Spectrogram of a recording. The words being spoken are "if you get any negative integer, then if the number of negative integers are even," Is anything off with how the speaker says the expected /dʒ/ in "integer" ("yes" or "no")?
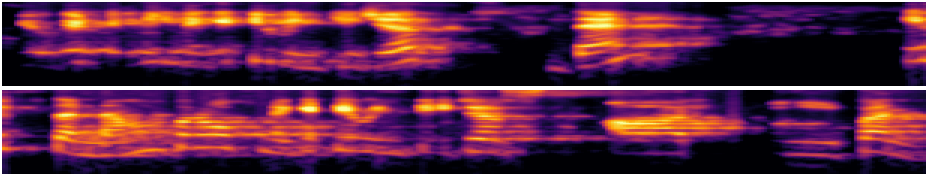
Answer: no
